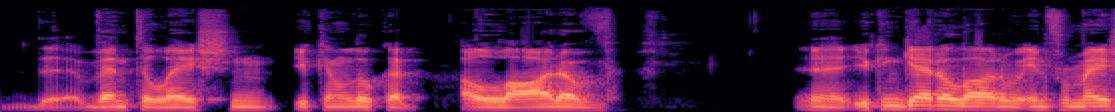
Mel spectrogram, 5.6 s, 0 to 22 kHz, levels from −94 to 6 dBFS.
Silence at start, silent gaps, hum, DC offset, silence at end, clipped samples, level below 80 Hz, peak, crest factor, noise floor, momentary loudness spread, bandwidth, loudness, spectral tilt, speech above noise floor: 0.1 s; none; none; under 0.1%; 0 s; under 0.1%; -66 dBFS; -2 dBFS; 16 dB; -67 dBFS; 12 LU; 15.5 kHz; -17 LUFS; -6 dB/octave; 51 dB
